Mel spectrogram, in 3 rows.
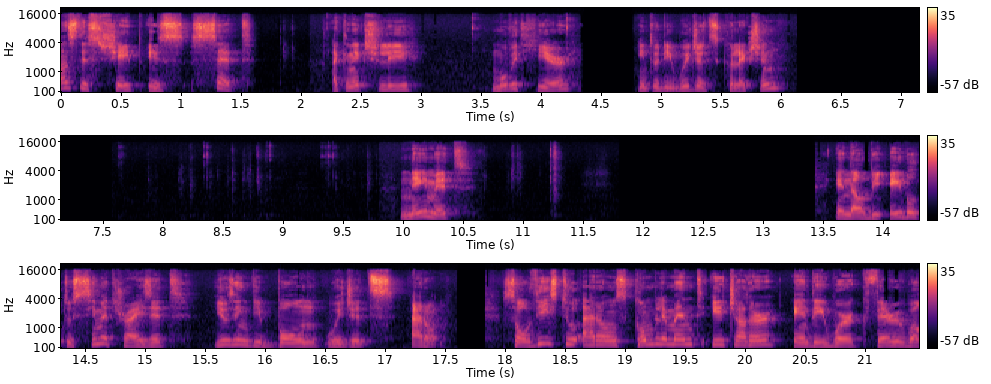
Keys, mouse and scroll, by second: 1.8 g, 7.6 click, 7.9 Tab, 8.1 Tab, 8.5 F2, 9.3 click, 9.4-11.2 drag.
